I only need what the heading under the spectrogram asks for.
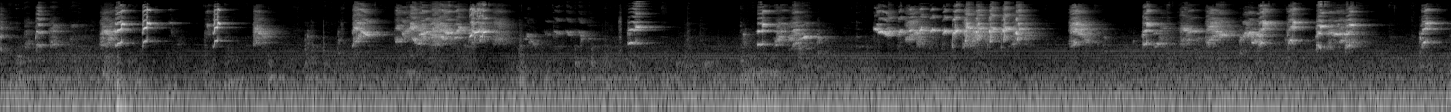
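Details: Lovebirds chirping in short sharp bursts and longer chattering runs of high squeaky notes, spaced irregularly across the recording over a faint low hum.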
